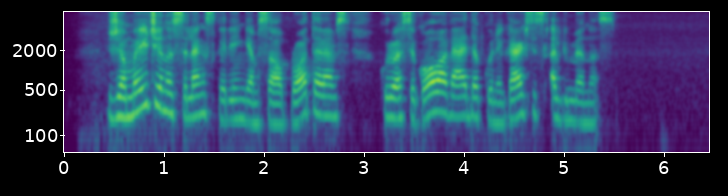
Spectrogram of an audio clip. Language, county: Lithuanian, Kaunas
